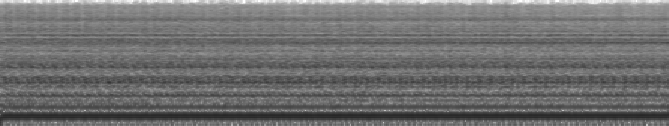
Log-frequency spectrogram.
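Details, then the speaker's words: Turbo diesel pickup truck idling, somewhat smoky, with exhaust from the turbo; deep steady diesel clatter with smooth even beat, no knocks or misses; normal idle. "sounds good but it's kind of smoky though"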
